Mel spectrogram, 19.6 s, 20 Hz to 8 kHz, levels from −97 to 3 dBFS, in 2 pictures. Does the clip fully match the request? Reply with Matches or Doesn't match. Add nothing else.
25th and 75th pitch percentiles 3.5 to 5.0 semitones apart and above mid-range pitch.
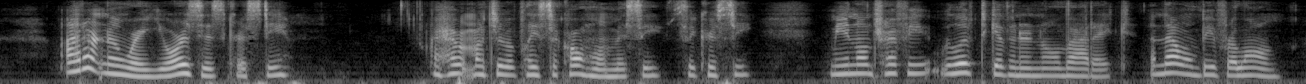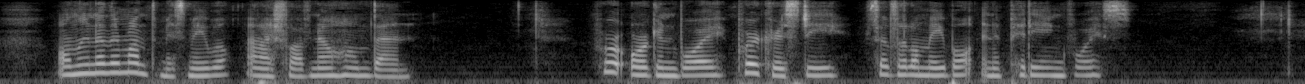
Doesn't match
